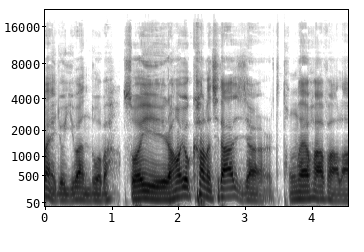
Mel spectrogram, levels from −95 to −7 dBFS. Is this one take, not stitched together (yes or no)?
no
